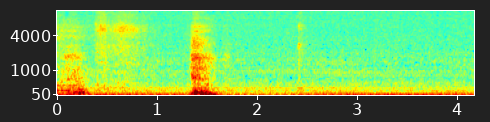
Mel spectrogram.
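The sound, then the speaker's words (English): Two short, airy sniffs through the nose, a faint one followed by a stronger one about a second later, over a quiet hiss with no talking. “Let's take another sniff again.”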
